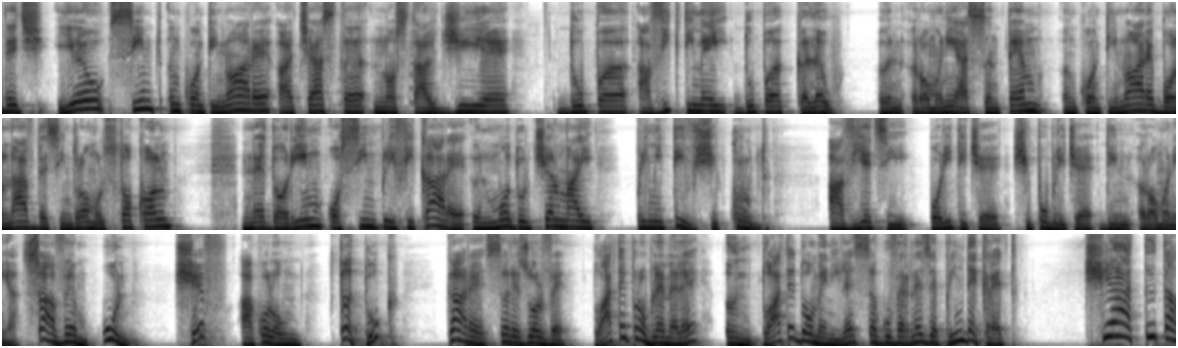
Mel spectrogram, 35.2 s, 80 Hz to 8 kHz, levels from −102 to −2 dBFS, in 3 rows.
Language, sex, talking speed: Romanian, male, 100 wpm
